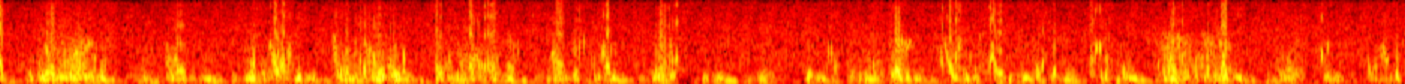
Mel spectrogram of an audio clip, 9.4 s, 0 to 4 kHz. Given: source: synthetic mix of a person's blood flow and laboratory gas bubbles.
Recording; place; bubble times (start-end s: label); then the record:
Doppler ultrasound of blood flow; precordium
0.00-0.05 s: bubbles
0.17-0.74 s: bubbles
1.08-1.27 s: bubbles
1.65-1.96 s: bubbles
2.18-2.74 s: bubbles
2.87-3.48 s: bubbles
3.64-4.12 s: bubbles
4.33-4.55 s: bubbles
5.48-6.10 s: bubbles
6.23-6.73 s: bubbles
6.86-6.95 s: bubbles
6.98-7.07 s: bubbles
7.25-7.42 s: bubbles
7.46-7.56 s: bubbles
7.69-8.22 s: bubbles
8.51-8.70 s: bubbles
8.77-8.88 s: bubbles
9.09-9.37 s: bubbles
From the record:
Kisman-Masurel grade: 243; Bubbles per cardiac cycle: several, 3 to 8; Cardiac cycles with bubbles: 100%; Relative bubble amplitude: loud (0.450 to 0.775); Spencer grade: 3 (all of the cardiac periods contain showers or single bubble signals, but not dominating or overriding the cardiac motion signals); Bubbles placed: anywhere in the cardiac cycle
